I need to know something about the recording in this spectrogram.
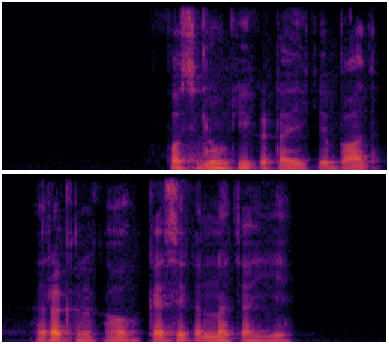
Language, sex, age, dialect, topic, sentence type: Hindi, male, 25-30, Hindustani Malvi Khadi Boli, agriculture, question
